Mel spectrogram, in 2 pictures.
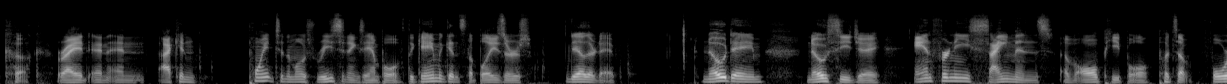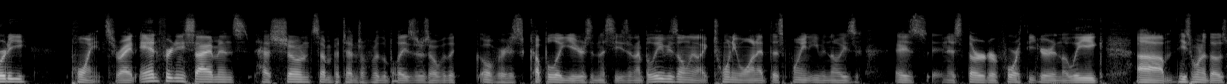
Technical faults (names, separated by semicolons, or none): AAC frame loss with concealment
